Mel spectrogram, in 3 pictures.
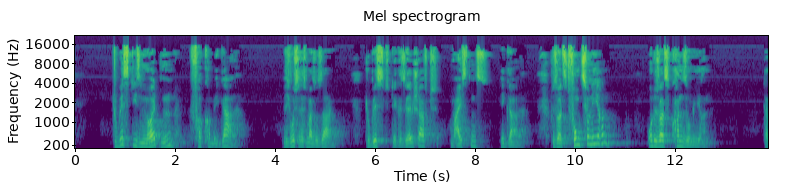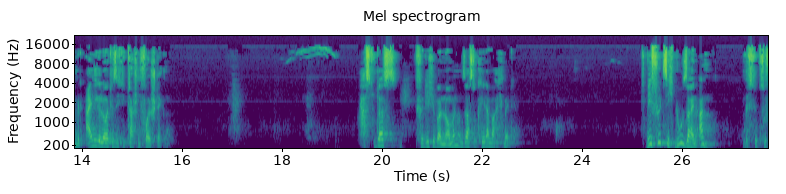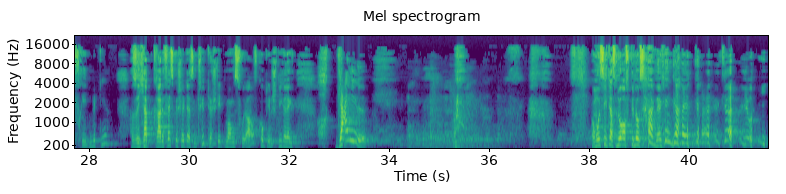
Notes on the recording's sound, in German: Der erste Teil einer Predigtreihe die im Rahmen einer Jugendmitarbeiterschule gehalten wurde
